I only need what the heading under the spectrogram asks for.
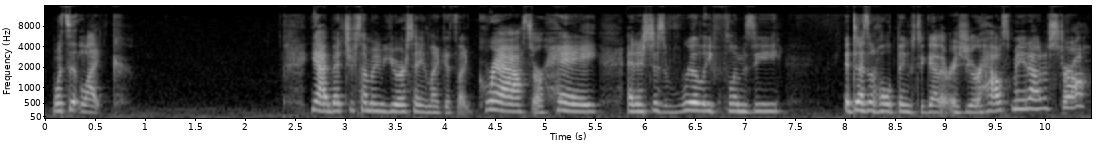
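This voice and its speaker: A woman reading a storybook aloud to children as a teacher, pausing to explain simply and ask the young listeners questions. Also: fairly high pitch, fairly bright tone.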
